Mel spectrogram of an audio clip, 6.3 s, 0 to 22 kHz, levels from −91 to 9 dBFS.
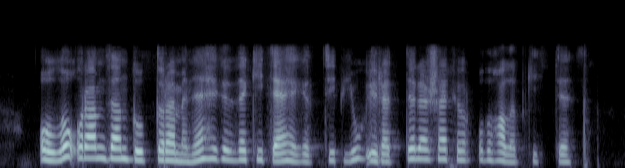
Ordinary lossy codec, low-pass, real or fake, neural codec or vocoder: AAC, 48 kbps; 7.2 kHz; fake; codec, 16 kHz, 0.8 kbps, ZipCodec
